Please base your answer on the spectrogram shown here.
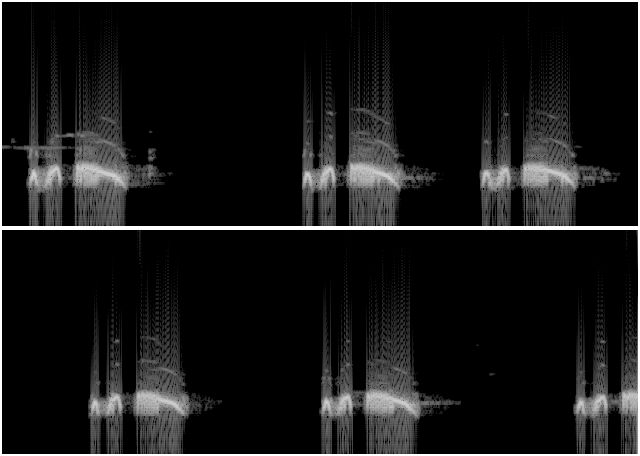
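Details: Decoy spotted dove cooing to attract wild doves. Six repeated phrases, each a quick double hoot then a drawn-out descending coo, roughly every two to two and a half seconds, against a quiet background.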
